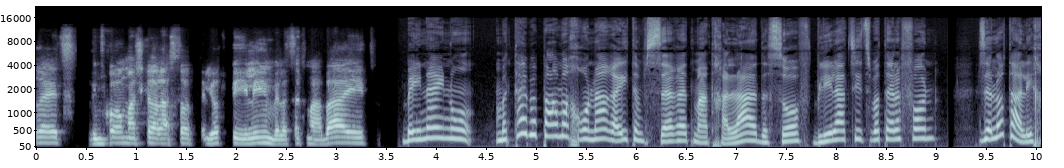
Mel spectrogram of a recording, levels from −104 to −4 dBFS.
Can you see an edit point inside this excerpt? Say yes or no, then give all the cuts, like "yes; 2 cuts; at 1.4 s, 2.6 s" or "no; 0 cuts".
no; 0 cuts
